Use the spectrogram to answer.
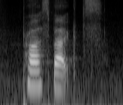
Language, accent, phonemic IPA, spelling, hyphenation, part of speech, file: English, US, /ˈpɹɑspɛkts/, prospects, pros‧pects, noun / verb, En-us-prospects.ogg
- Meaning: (noun) plural of prospect; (verb) third-person singular simple present indicative of prospect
